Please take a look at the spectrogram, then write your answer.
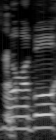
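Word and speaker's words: Morrible: I don't know why Morble. It's just with an M. Morable.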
